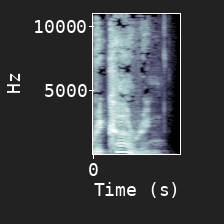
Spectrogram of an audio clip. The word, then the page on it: recurring: British English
